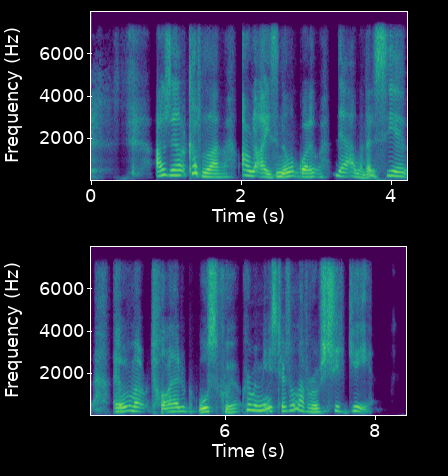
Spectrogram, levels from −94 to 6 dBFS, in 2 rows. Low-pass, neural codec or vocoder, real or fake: 7.2 kHz; codec, 16 kHz in and 24 kHz out, 0.4 kbps, LongCat-Audio-Codec, four codebook decoder; fake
